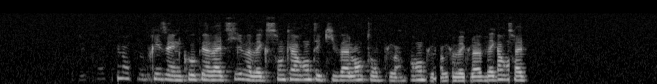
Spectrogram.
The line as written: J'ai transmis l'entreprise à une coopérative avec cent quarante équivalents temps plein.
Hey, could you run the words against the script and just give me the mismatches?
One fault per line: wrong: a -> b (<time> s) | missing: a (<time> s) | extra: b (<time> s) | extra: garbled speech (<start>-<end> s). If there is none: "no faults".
extra: garbled speech (4.1-5.3 s)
